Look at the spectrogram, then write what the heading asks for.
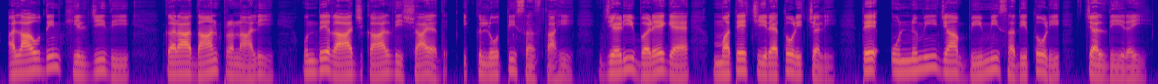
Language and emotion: Dogri, neutral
